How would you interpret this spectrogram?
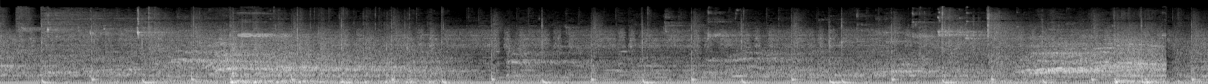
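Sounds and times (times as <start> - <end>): music: 0.0 - 12.0
voices: 0.0 - 12.0
volleyball being hit: 1.4 - 4.0.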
